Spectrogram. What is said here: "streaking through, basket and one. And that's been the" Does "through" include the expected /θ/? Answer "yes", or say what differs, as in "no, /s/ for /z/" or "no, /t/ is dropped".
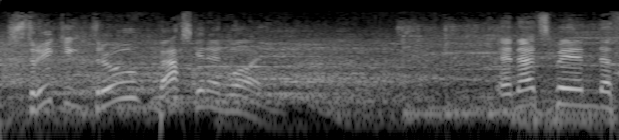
yes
